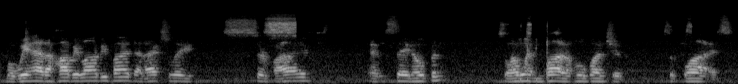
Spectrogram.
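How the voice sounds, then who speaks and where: A man's voice: a little high, fairly even intonation, moderate pace, slight background noise, rough recording. A man hosting a casual painting livestream, rambling and sleepy with lots of ums.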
